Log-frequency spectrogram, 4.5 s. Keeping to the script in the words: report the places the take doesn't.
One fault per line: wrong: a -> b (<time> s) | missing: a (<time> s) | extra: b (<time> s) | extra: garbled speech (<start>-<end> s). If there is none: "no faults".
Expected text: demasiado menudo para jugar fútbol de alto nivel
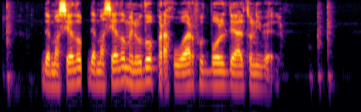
extra: demasiado (1.1 s)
